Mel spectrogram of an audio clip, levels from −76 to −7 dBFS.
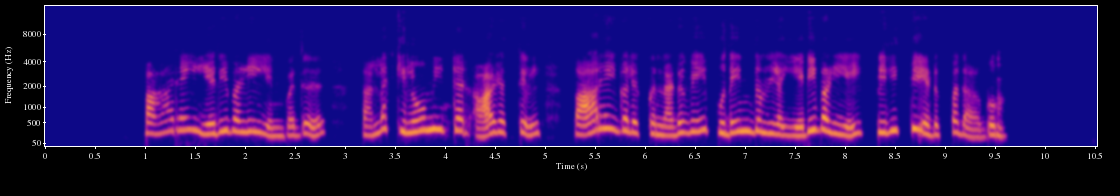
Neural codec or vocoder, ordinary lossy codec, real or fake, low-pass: codec, 32 kHz, 1.9 kbps, SNAC; none; fake; 14.4 kHz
